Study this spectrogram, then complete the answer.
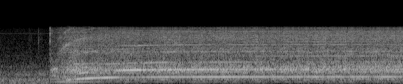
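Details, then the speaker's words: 2-gallon 3.0 horsepower Shop-Vac: the motor spins up with a rising whine, then holds a steady, fairly quiet hum. Owner suspects it would sound better if the clogged inner filter were cleaned. "It's not very loud for the amount of power it has, but it'd probably be a little better sounding if the filter inside was cleaned out."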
